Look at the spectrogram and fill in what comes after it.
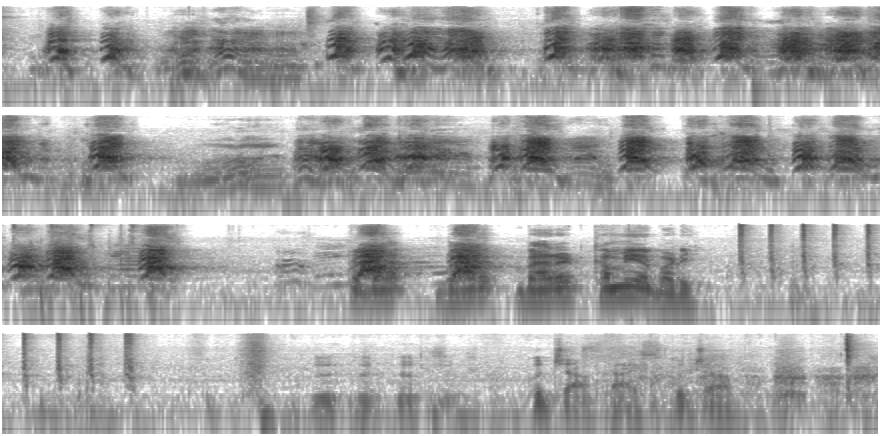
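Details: German Shepherd puppies arguing, giving bursts of sharp, rapid barks about two a second, rising and falling in clusters, with human voices and background music mixed in.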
